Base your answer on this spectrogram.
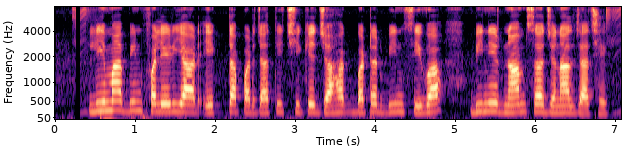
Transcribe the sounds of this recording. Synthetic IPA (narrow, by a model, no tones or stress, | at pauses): limabinfʰəleɽijaɾek̚t̪apəɾd͡ʒat̪it͡ʃʰiked͡ʒaɦək̚bəʈəɾbinseʋa | bineɾnamsə̃d͡ʒənald͡ʒat͡ʃʰe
